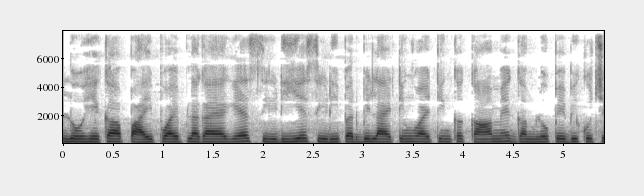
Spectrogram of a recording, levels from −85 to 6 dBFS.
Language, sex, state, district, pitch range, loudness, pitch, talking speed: Hindi, female, Maharashtra, Washim, 185-195 Hz, -16 LUFS, 190 Hz, 230 wpm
